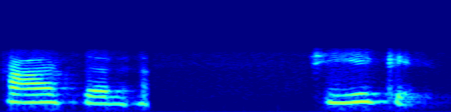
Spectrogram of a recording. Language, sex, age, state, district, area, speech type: Marathi, female, 30-45, Maharashtra, Yavatmal, rural, conversation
